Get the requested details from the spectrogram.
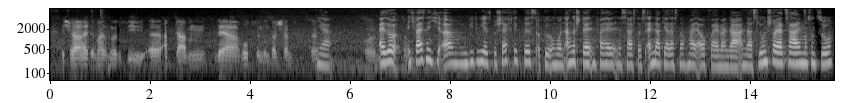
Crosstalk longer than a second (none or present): none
